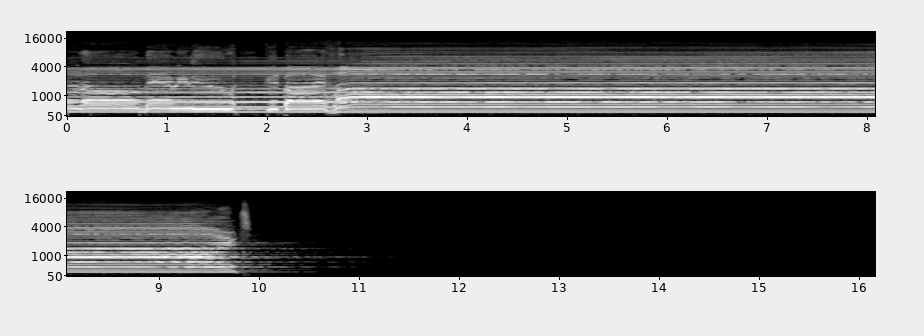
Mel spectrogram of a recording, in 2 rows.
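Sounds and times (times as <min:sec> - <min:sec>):
tenor voice singing learning track: 0:00.0 - 0:10.9.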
